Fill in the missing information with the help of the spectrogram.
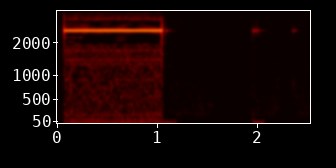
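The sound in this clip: A loud, steady, high-pitched 2600 trunk tone on a telephone line holds for about a second and cuts off abruptly. Faint switching noise follows, then two brief, quieter bursts of tone as the exchange links drop back.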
